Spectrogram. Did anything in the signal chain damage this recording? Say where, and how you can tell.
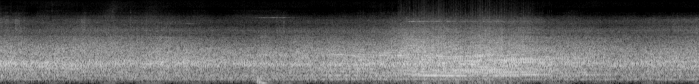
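Yes. Hard clipping runs through the whole clip, from a stage driven about 10 dB past its limit, likely the converter or a gain stage ahead of it. Only a small share of samples hit the ceiling, so loud peaks crackle. The waveform shows flat-topped peaks, and the spectrogram shows harmonic smearing high up at each peak.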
